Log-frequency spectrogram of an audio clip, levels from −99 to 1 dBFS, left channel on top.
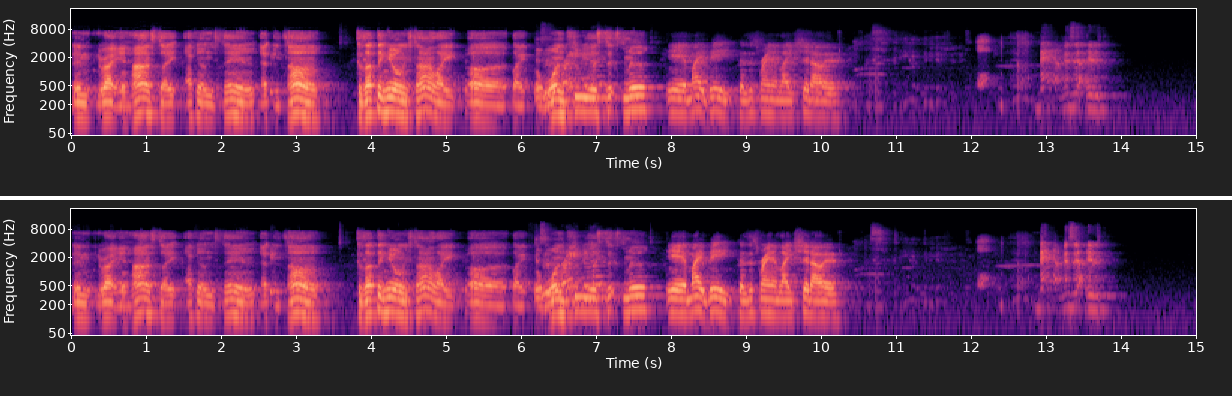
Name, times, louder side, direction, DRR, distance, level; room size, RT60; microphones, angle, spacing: voice 1, 0.0-3.3 3.8-7.7 12.1-12.2, left 3 dB, 25° left, 0.4 m, -24 dB
voice 2, 6.1-7.2 10.7-10.8 12.8-13.7, right 3 dB, 55° right, 1.1 m, -34 dB
voice 3, 7.9-10.2, right 5 dB, 85° right, 0.5 m, -25 dB
14.5 x 6.5 x 4.7 m
head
